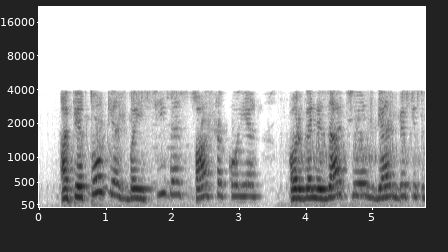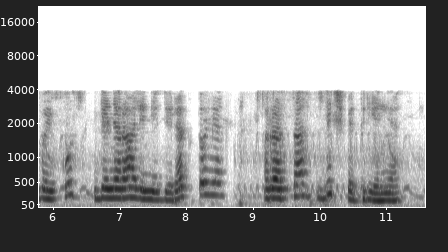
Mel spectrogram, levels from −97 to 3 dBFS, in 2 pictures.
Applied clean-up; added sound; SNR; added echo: neural separator model SepFormer DNS4.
